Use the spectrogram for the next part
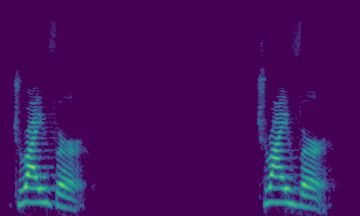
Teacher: don't eat up the syllable both are strong both are important the first one is more emphasized and more stressed than the second one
